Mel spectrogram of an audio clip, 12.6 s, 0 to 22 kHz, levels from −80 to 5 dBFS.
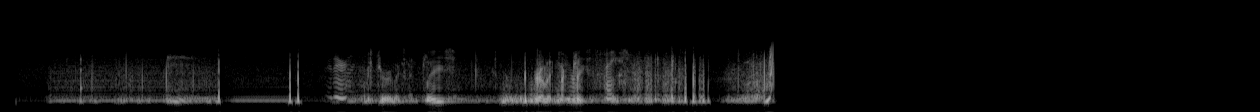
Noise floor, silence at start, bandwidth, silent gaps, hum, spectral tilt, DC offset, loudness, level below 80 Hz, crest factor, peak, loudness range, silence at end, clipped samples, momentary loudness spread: -55 dBFS; 0.5 s; 4.6 kHz; none; none; 0.5 dB/octave; under 0.1%; -36 LUFS; under -90 dBFS; 26 dB; -14 dBFS; 9 LU; 4.85 s; under 0.1%; 17 LU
